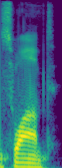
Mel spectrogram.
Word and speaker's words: swamped: Yeah, the T sound at the end of swamped is usually soft, almost unreleased in natural speech, not a hard T.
